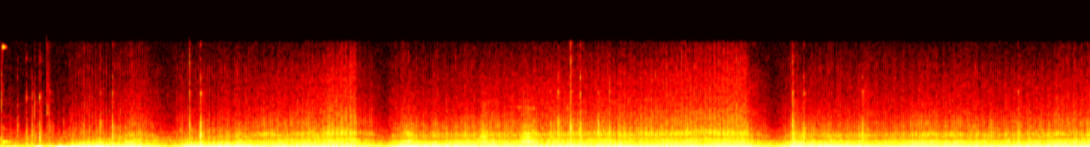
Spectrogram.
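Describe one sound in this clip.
A motorcycle engine revs up, dropping in pitch at each gear change.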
